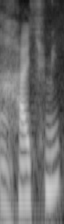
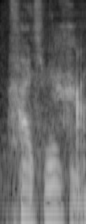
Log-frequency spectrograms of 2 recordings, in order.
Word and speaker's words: Highsmith: La Patrícia, com es pronuncia? La Highsmith. Highsmith, gràcies.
